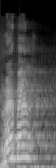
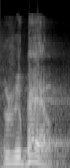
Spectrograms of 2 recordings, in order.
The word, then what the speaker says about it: rebel: when i say please rebel when i say rebel this this it shifts to the second syllable to mean that i am asking to refuse please rebel against it to refuse it then the record this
